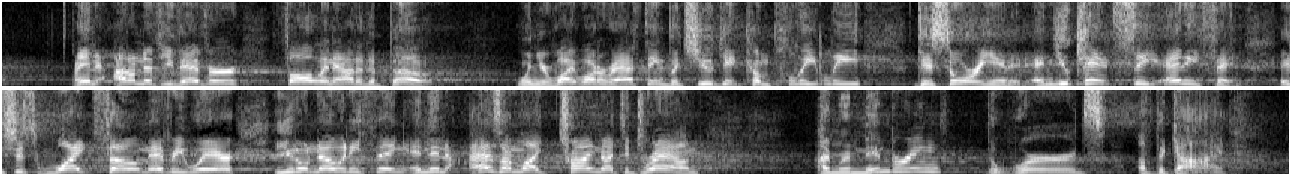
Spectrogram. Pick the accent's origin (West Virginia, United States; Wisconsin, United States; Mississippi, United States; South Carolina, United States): West Virginia, United States; I'm from West Virginia, wild and wonderful West Virginia.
